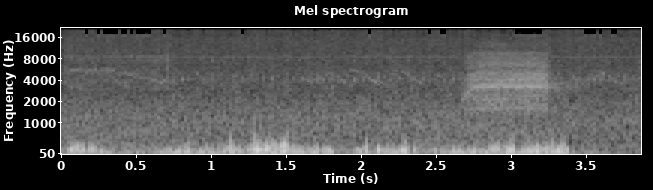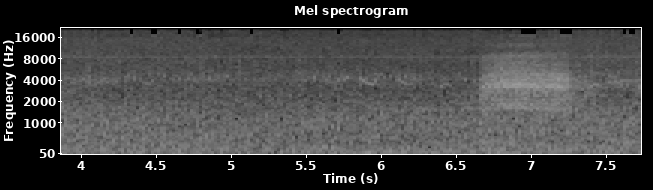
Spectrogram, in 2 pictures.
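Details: ['Roof-perched White-cheeked starling calling in the evening; two rasping, grating calls about four seconds apart, the first partly masked by low rumbling noise that then falls away.']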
